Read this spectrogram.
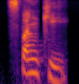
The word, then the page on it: spunky: Indian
